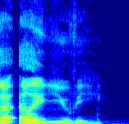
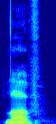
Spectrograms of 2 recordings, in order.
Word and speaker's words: Lauv: No, it's Lauv. – Love.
